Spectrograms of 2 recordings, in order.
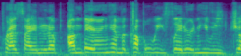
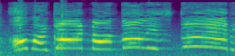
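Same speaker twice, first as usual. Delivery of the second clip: high, slow mock wail; hammed-up sobbing much higher; imitating scream sobbing; 13 semitones higher, 4 dB louder, slower than usual. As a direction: wail it like a devastated kid. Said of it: "scream sobbing on the phone".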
